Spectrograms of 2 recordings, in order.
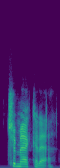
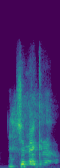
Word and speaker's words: Chemeketa: I'm hoping I'm pronouncing that right. Chemikita? Chemikita. Chemikita.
